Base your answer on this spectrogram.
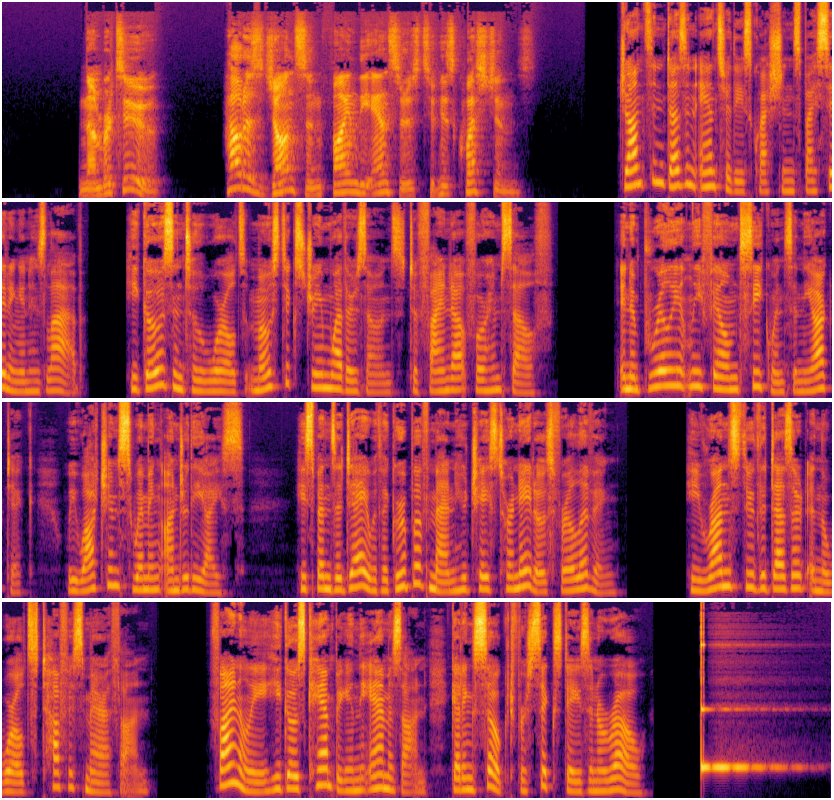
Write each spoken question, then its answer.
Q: How does Johnson find the answers to his questions?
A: The answer is he goes to the extreme weather zones himself.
